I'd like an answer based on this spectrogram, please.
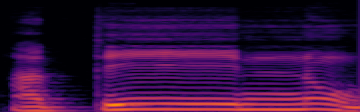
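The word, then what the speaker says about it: التين: Atin langsung ke tnya kasrah atin misalnya. Maka cara membacanya gimana? langsung gini kayak orang baca ati nu jadi langsung atin jadi lamnya ini tidak dibaca ya ini yang pertama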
